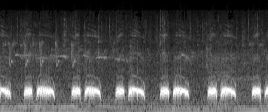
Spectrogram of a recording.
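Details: Lure recording of a spotted dove's 'thổ thúc gù' call: paired low coos, brief then longer, repeated in an even rhythm about five times, with faint high bird chirps in the background.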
